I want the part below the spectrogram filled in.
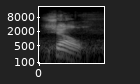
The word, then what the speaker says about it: Kjell: Shell. It's spelled K-J-E-L-L. Last name R-O-K-K-E, Roki.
